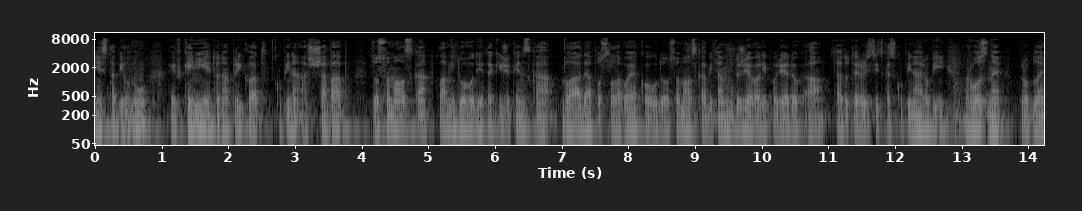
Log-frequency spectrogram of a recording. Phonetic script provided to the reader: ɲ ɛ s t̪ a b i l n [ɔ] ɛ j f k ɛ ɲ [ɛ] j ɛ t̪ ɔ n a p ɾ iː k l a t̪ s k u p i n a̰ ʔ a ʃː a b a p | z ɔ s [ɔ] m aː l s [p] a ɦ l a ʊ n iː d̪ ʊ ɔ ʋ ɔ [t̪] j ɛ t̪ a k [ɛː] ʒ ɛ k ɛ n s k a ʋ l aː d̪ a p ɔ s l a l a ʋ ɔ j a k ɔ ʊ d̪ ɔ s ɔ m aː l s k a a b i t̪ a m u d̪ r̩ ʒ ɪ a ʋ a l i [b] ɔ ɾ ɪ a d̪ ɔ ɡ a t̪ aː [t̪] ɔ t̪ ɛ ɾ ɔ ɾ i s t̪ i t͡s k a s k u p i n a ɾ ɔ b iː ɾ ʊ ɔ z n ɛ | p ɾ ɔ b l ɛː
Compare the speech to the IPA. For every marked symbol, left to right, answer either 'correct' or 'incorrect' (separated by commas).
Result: incorrect, incorrect, correct, incorrect, incorrect, incorrect, incorrect, correct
